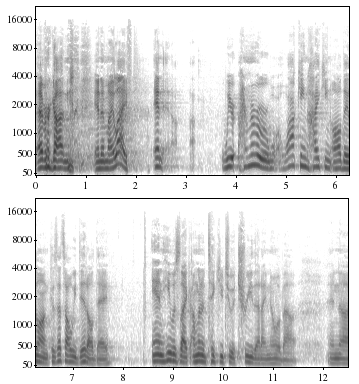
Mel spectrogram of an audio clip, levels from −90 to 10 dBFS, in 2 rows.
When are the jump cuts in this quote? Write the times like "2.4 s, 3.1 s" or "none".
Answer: none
